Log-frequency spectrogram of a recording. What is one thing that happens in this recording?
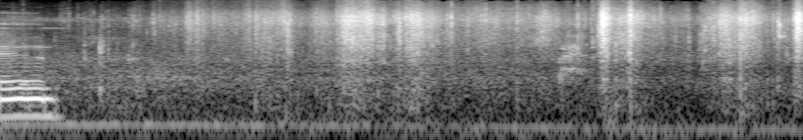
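Leaves rustle and twigs crackle as a man moves about.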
